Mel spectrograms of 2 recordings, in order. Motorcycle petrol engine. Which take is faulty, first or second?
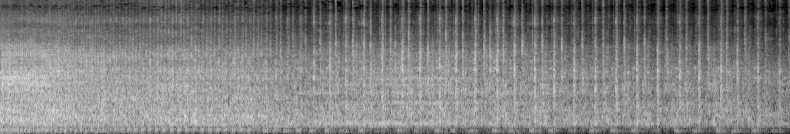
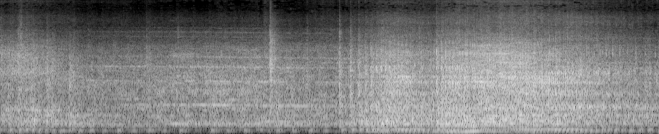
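first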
